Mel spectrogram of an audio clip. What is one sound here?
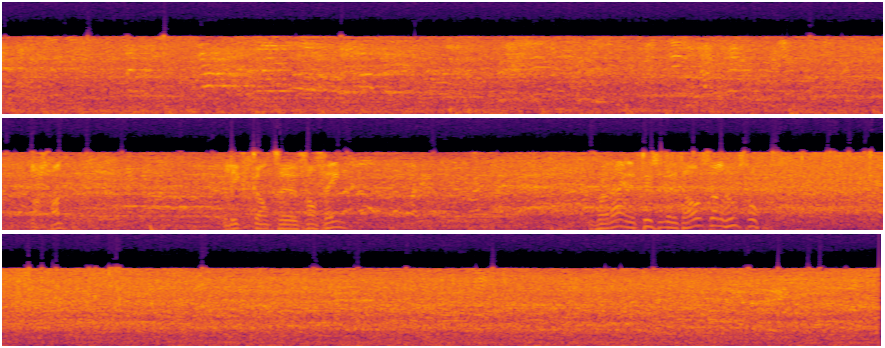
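A large crowd murmurs and cheers steadily outdoors.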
